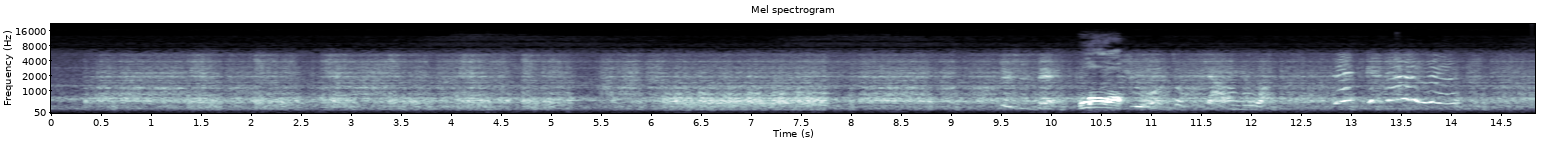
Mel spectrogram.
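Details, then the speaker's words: 1991 Sega Rail Chase arcade PCB on Y hardware, after repair. Game voices and sound effects come through clearly again over a light static hiss from poor speakers. The static may be a grounding issue or the volume set too high. "The sounds are back. It's a little staticky, but all right. The these things are all back. This sounds pretty good."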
